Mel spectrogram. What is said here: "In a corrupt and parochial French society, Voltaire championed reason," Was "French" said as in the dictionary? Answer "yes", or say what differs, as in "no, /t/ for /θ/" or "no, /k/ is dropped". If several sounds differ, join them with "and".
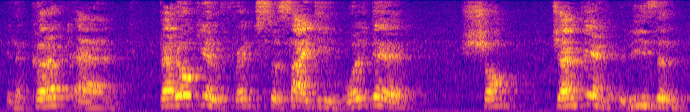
yes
